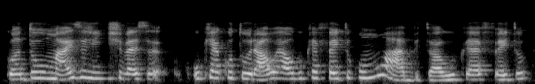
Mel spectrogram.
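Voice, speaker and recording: A woman's voice: sits high, a little fast, a bit bright. A woman from Bahia with a Bahian Brazilian accent, giving a lecture on management and often adding rhetorical tag questions. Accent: Bahian Brazilian Portuguese. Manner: explanatory, frequent rhetorical "né?" tags. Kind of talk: online lecture. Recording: dull lo-fi audio.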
